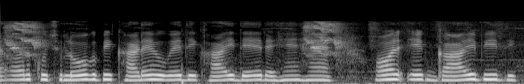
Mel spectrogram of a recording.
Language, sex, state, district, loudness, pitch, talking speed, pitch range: Hindi, female, Jharkhand, Palamu, -14 LUFS, 210 Hz, 160 wpm, 200-225 Hz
